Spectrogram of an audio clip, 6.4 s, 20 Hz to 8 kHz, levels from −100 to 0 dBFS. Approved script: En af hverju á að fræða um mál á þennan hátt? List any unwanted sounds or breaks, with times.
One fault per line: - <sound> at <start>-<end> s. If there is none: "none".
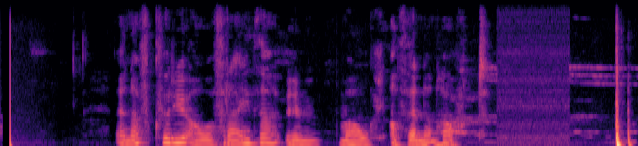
none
